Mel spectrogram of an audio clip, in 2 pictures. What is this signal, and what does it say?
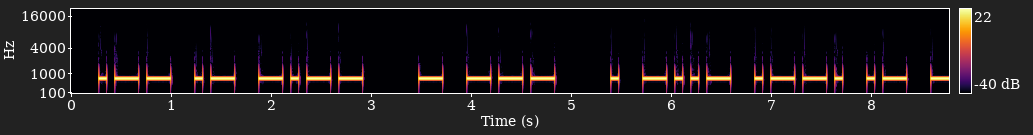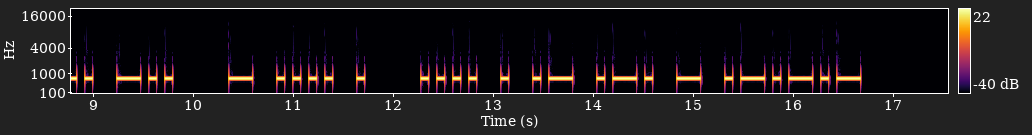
Morse code, heard as a keyed tone, about 15 wpm, 700 Hz. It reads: WAY TO EXPAND THE HEART.
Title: Sentences from Top 1400 Words 15wpm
